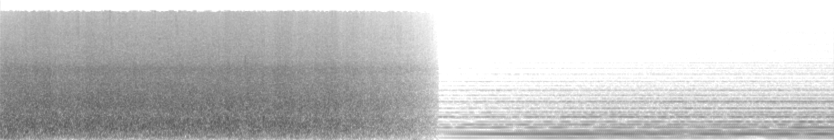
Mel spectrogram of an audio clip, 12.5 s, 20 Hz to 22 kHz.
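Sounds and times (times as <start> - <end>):
rushing river in heavy rain: 0.0 - 6.5.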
